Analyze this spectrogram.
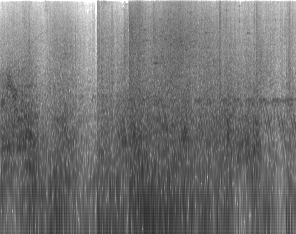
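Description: Cars crash together with a loud crunch.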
